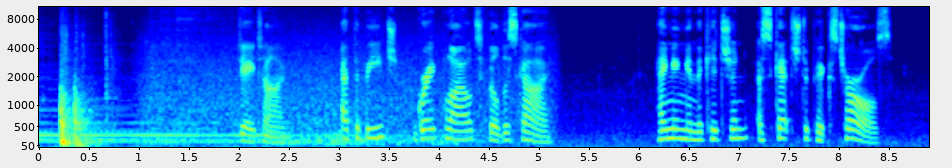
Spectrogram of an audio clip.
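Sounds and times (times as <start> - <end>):
door thudding shut: 0.2 - 0.8
speech: 2.0 - 5.2, 6.2 - 8.6.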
